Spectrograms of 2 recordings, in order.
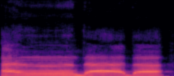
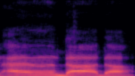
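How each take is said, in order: First: The d is soft and light. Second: The d is hard, like a Malay d. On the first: The speaker calls it right. "Tapi dia bunyi agak lembut" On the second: The speaker calls it wrong. "bukan andada"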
